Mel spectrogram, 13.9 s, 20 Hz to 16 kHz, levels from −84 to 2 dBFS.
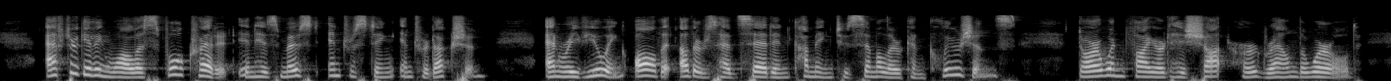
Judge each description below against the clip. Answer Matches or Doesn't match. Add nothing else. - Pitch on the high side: Matches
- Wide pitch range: Doesn't match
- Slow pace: Matches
